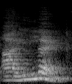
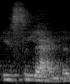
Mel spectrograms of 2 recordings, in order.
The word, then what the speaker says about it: island: away now this word island don't pronounce is that island no it is island island but here the meaning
